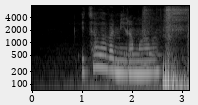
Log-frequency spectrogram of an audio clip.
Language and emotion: Russian, sad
